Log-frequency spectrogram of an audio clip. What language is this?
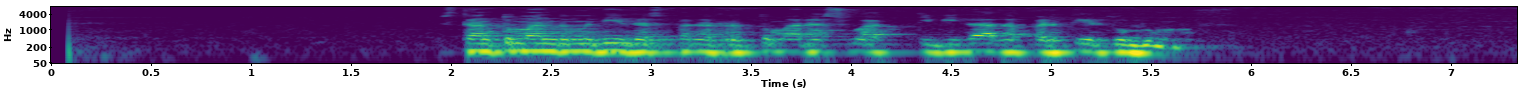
Galician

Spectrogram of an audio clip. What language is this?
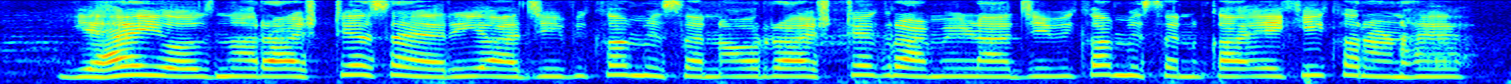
Hindi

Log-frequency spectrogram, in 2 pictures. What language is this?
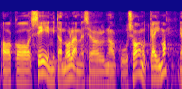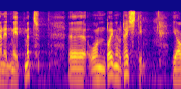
Estonian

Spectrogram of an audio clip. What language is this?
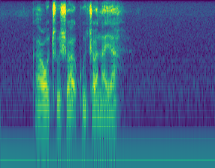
Northern Sotho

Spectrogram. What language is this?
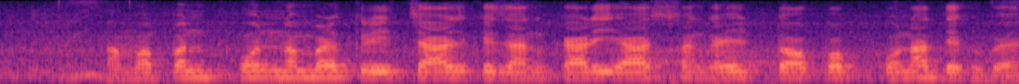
Maithili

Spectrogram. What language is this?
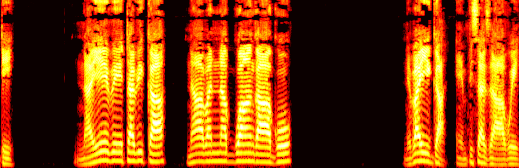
Ganda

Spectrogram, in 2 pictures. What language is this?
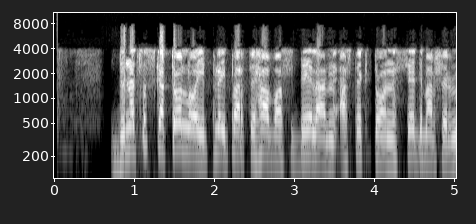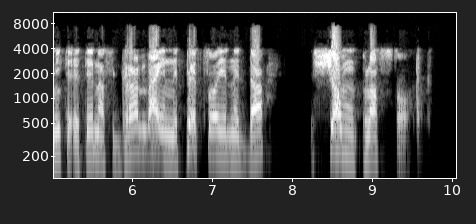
Esperanto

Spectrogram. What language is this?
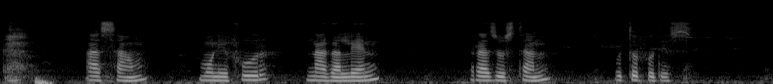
Bodo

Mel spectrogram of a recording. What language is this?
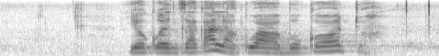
Xhosa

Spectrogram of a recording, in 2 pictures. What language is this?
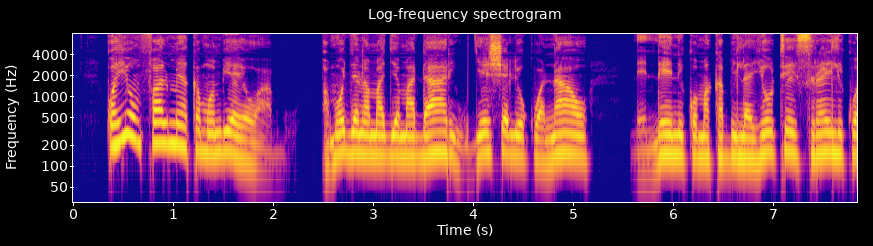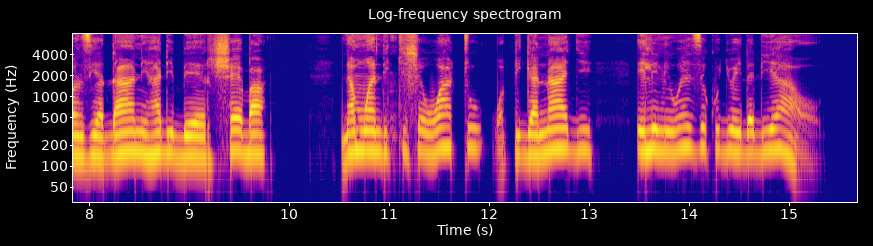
Swahili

